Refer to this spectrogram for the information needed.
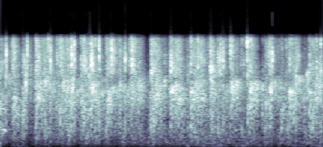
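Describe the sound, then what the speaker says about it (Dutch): Audience applause at a lecture, a dense, steady clapping from a full room that stays loud and continuous throughout with no voices over it. "En ik wil een hartelijk applaus voor haar."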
